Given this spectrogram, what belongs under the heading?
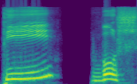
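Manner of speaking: দিবস stretched out slowly, ending in a clear palatal "sh"; slow pronunciation demo. Shown as a demonstration. Teacher slowly shows students how to say দিবস, final স as "sh". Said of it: "যখন স আসবে তখন তালব্য স উচ্চারণ করতে হবে".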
